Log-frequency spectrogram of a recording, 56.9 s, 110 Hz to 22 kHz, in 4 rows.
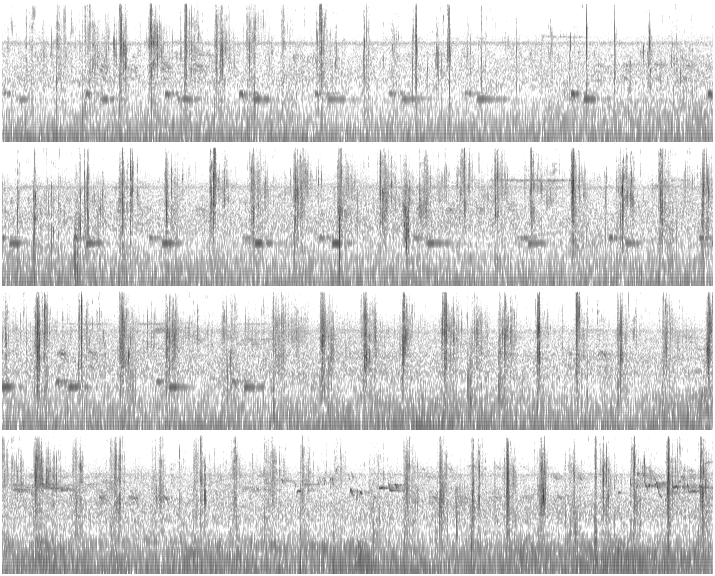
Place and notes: path of seasons, forest edge, piramida - mud walk, cuckoo
Maribor, Slovenia, 28 April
